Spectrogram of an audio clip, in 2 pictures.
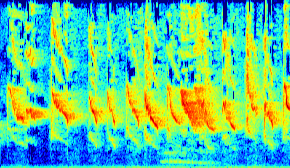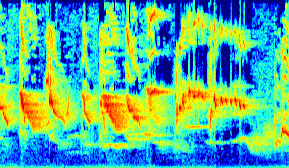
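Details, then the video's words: White-eye (pleci) sound meant to lure other white-eyes into responding at once: a dense run of high, sharp chirps sliding downward, with brief twittering and a fainter lower whistle near two seconds, over a constant low electrical hum. "Pleci Akan Langsung Merespon Memancing Bunyi Burung Pleci Bahan Jenis Apapun"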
